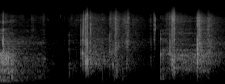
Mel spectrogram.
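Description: A deck of tarot cards being shuffled by hand, overhand, with a few short papery rustles and flicks as packets of cards slide and drop onto the rest of the deck.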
